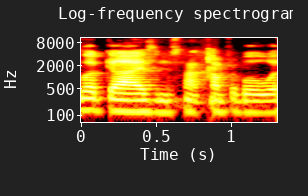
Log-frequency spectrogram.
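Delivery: normal talking voice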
